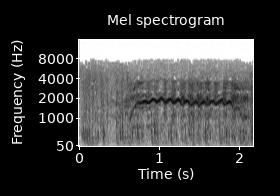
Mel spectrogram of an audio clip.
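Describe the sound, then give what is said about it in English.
A big black horse struggling to break loose lets out a long, high, wavering whinny over a loud, busy clatter of stamping hooves that continues throughout. “Look out there! That horse will break leather.”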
